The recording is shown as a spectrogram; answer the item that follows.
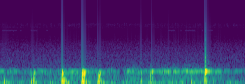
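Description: Muffled underwater thumps, about seven in quick irregular succession, over a steady hum, picked up by a submerged camera in its housing while snorkeling.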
